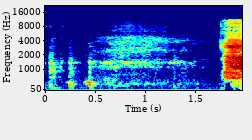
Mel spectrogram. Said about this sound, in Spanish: Ah, y respirar un poco.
